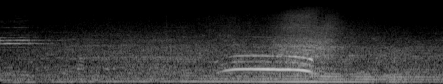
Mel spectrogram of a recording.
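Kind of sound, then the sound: vehicle, scooter engine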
